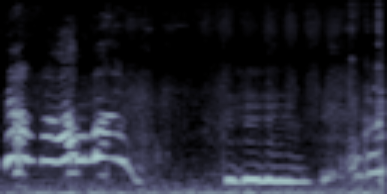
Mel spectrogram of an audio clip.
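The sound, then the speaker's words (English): A person imitates a dog barking, a few high, drawn-out yips followed by a lower, whiny woof, with a brief pause between them. “Are you barking?”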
